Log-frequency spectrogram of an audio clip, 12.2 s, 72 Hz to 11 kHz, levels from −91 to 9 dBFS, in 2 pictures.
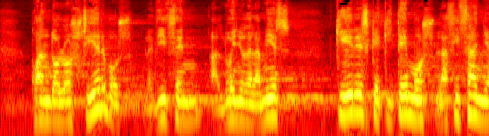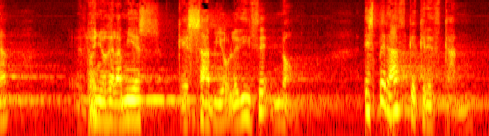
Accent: Spanish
